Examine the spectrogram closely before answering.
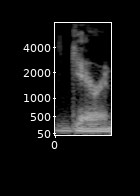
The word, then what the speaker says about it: Garand: And in an interview about the article, he said that the family pronounces it Garand.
